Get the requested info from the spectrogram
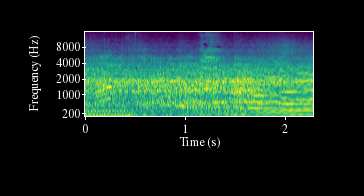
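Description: Bass guitar and drums playing hardcore punk loudly, as a song starts; a held bass note with a clear pitch comes in near the end.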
